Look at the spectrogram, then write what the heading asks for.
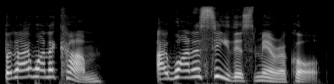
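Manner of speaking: high, insistent character voice; high-pitched eager neighbour; eager woman. A narrator's reading. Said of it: "replied Leah".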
